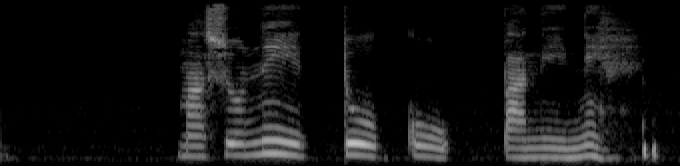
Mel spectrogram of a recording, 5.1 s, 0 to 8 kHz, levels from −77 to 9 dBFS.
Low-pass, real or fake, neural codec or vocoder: 7.2 kHz; real; none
